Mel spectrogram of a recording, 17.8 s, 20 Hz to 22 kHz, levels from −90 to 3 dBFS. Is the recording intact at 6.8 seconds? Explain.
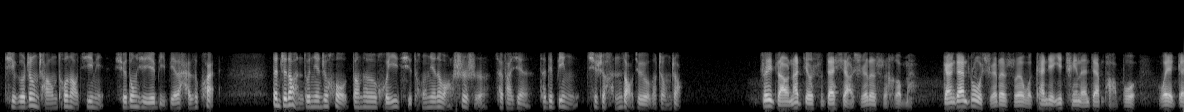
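No. Packet loss filled with silence strikes at 6.84 s. A 10 ms piece of the speech never arrives, and the receiver plays digital silence in its place, which fits a single lost packet. The result is a brief hole in the speech with hard edges.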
